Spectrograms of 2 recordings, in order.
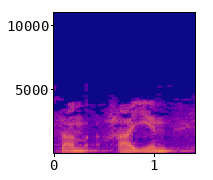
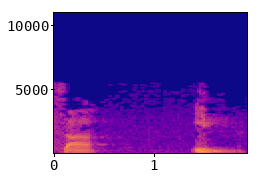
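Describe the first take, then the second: First: The name is said with an m sound. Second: The name is said without an m sound. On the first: The speaker calls it wrong. "no se pronuncia Samhain" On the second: The speaker calls it right. "sino que se pronuncia Sahim"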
